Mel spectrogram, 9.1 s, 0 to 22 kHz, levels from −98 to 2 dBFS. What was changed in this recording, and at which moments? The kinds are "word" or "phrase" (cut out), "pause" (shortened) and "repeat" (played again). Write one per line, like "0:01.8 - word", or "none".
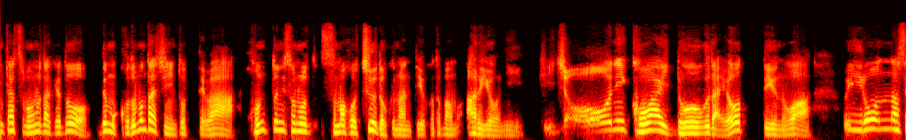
0:02.4 - pause
0:05.3 - pause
